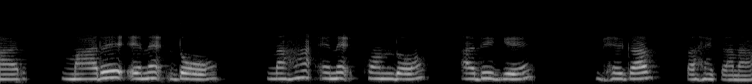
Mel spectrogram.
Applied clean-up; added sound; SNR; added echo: none; none; none; none.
